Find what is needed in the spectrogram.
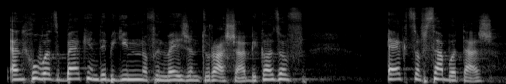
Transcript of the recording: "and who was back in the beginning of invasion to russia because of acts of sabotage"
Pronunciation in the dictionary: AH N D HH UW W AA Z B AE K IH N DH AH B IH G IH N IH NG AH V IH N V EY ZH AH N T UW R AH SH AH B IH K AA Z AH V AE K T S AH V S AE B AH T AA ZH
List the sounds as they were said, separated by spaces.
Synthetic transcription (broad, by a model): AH N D HH UW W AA Z B AE K IH N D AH B IH G IH N IH NG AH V IH N V EY ZH AH N T UW R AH SH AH B IH K AA Z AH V AE K T S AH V S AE B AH T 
